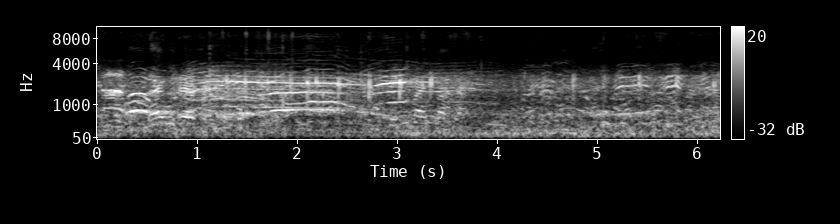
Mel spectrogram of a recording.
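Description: Spectators and players shouting and calling out over one another during a kabaddi raid, loudest for the first three seconds and somewhat quieter after.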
